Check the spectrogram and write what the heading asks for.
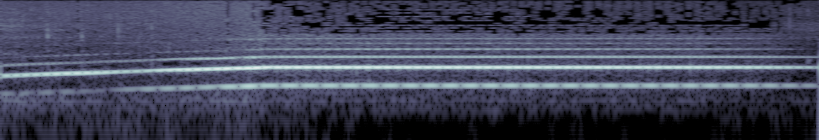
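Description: Recorded civil-defence warning siren tone from a PASS Medientechnik loudspeaker system's instant player. The wail rises in pitch over the first second or so and then holds steady over a second, lower tone. It grows louder as the volume fader is pushed up.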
